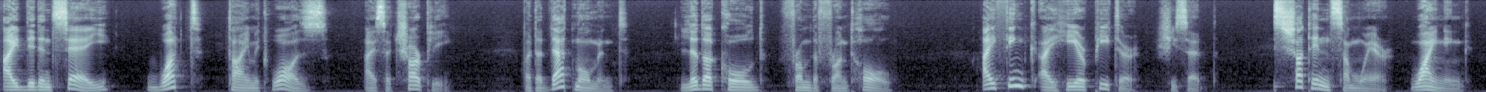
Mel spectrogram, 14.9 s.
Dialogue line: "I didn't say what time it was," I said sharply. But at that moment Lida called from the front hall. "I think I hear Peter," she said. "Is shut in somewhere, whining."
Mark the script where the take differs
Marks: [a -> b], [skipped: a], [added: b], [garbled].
"I didn't say what time it was," I said sharply. But at that moment Lida called from the front hall. "I think I hear Peter," she said. "Is shut in somewhere, whining."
